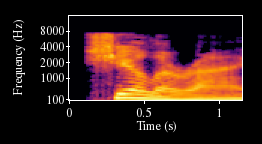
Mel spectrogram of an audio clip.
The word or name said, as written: Schillerize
